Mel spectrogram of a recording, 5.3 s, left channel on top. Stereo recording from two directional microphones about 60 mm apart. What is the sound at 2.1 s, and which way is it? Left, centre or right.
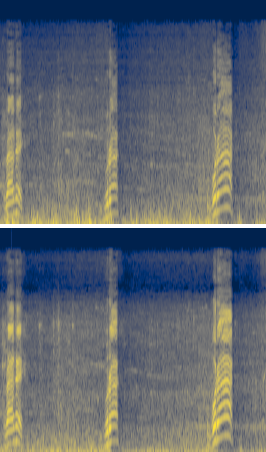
Speech, centre.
